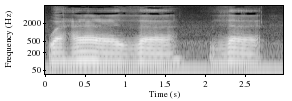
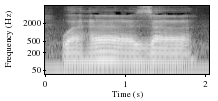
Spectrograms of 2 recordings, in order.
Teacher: Kalau kita tidak keluarkan gigi maka dia akan jadi huruf zain. · Wa ha 2 harakat sebab mad asli kat situ. Wa hadzal za tu disebut seperti huruf Z, tetapi dikeluarkan sedikit lidahnya. Diletakkan lidah di antara 2 gigi atas dan bawah.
